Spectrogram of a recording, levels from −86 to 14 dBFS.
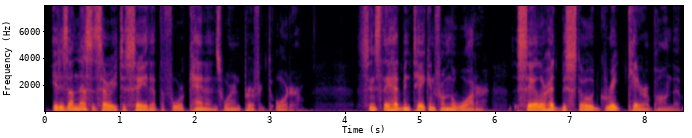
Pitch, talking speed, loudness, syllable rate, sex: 110 Hz, 205 wpm, -19 LUFS, 6.1 syllables/s, male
